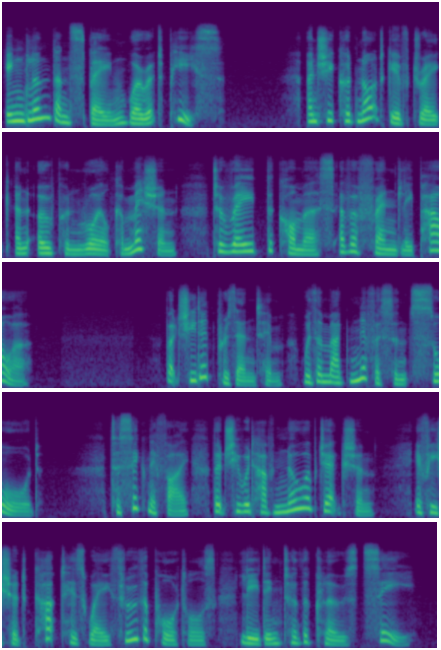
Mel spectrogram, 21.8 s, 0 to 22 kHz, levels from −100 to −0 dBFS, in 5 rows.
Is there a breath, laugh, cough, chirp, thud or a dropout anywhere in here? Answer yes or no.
no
